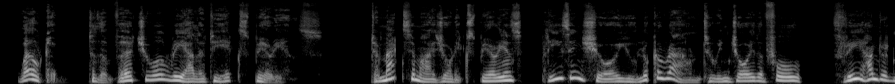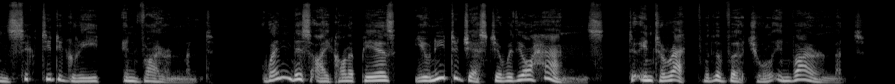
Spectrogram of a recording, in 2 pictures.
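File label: English, British, male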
